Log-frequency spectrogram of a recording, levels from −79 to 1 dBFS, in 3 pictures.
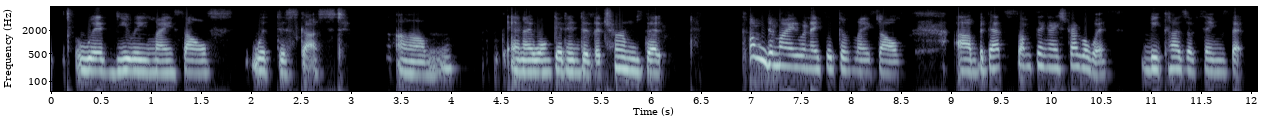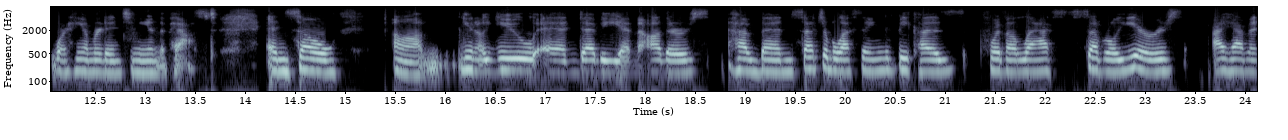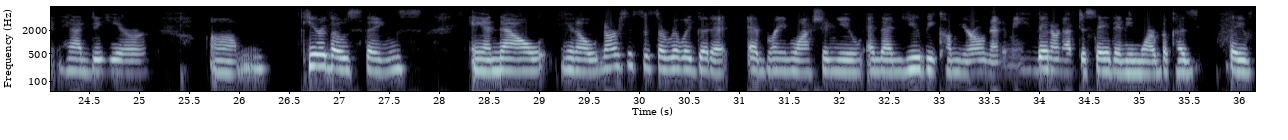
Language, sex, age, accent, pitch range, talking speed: English, female, 30-49, American, 170-200 Hz, 165 wpm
